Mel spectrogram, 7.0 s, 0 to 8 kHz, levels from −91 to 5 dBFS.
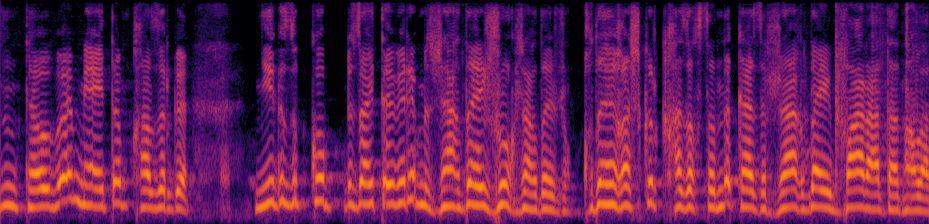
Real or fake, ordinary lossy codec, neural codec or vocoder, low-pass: fake; none; codec, 16 kHz, 8 kbps, FunCodec, trained on LibriTTS, 25 frames a second; none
